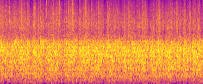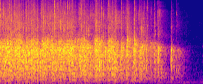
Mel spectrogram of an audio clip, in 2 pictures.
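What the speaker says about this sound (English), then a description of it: "Let's give them all a big round of applause." Loud, sustained applause from a large audience at a Chamber of Commerce awards dinner in Amherst, a dense wall of clapping holding steady for about seven seconds before fading out.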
